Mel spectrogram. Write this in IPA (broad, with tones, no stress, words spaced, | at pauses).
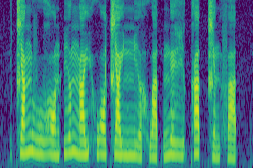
t͡ɕa˨˦ŋvu˨˩ɣɔ˧˩nʔi˨˦ə̯ ŋa˨˦jhwɔ˧t͡ɕa˧j ɲi˧˩ə̯hwa˨˩t̚ ŋe˧ɣḭ˧˨ə̯ka˦˥t̚ t͡ɕə˨˩nfa˨˩t̚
